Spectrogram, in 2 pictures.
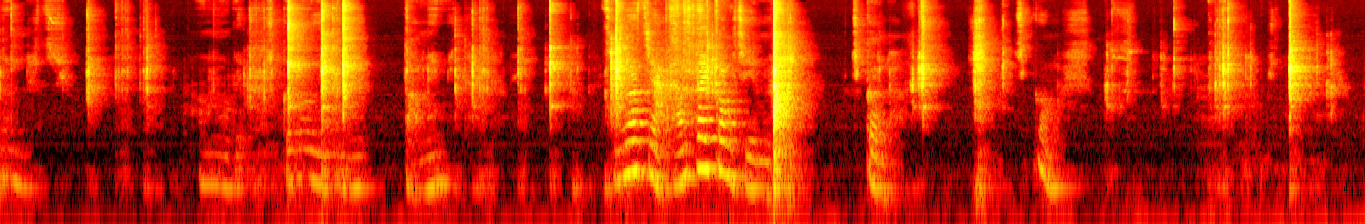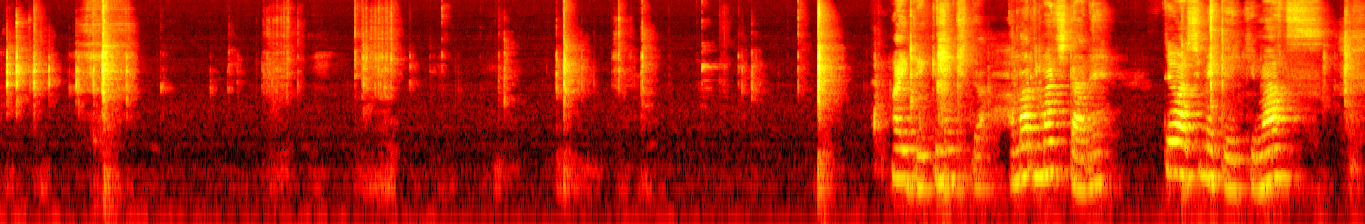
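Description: Small plastic parts click and rattle as a toy is handled.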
